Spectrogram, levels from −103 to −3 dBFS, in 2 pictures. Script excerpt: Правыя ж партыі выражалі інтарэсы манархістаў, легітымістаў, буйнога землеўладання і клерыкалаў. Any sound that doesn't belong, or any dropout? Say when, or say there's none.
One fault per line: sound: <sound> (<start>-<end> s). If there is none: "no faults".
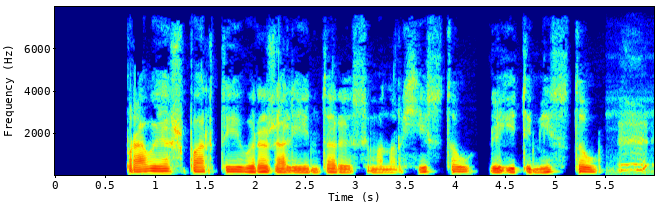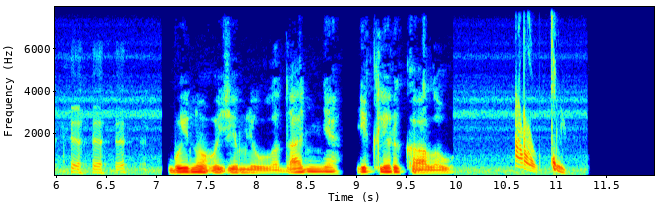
sound: laugh (5.6-6.9 s)
sound: chirp (10.6-11.1 s)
